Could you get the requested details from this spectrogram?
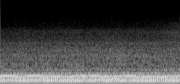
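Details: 2006 Suzuki GSX-R750 after transmission replacement and motor reinstall, idling at 97 degrees with no FI codes (C00). Smooth, even four-cylinder idle hum, no knocking or clatter: normal idle.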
